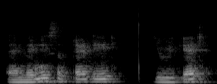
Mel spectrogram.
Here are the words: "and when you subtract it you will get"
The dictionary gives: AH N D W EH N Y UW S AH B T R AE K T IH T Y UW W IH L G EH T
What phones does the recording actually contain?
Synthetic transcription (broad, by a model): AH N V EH N Y UW S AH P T EH T IH T Y UW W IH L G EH T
